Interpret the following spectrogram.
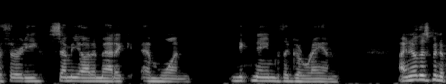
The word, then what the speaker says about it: Garand: pronounce it Garand, or however the inventor's name was pronounced. The man may have been Garand, but the weapon was a Garand. I have never heard a veteran from World War II or Korea pronounce it any differently. You can call it what you want, but I'm sticking with Garand because that's what GIs said when they weren't just calling it an M1.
